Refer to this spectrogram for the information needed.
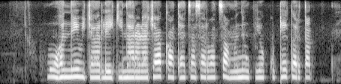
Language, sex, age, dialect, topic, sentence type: Marathi, female, 36-40, Standard Marathi, agriculture, statement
